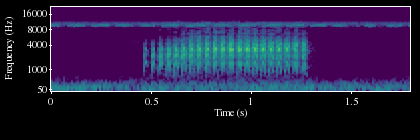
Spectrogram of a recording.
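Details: A grey-cheeked tit-babbler gives one rapid, buzzy trill of about twenty even pulses in under a second, fairly high-pitched, over a faint low background rumble. The call is used as a lure to stimulate other tit-babblers.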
